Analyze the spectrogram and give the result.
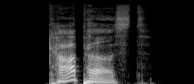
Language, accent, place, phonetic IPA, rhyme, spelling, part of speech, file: German, Germany, Berlin, [ˈkaːpɐst], -aːpɐst, kaperst, verb, De-kaperst.ogg
- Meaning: second-person singular present of kapern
